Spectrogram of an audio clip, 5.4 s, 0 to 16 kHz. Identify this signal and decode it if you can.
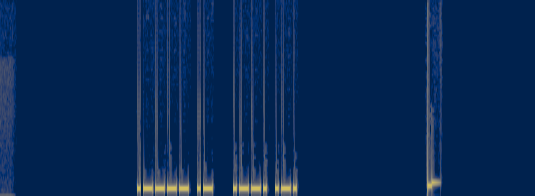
Morse code, heard as a keyed tone, about 40 wpm, 700 Hz. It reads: 1A PR
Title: Field Day Exchanges Encore - 40wpm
